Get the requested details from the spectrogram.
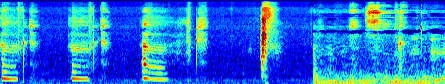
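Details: Baby: three short infant vocal sounds, then one sharp, explosive sneeze burst, followed by room noise; an ordinary single sneeze.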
